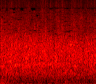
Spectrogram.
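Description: Church congregation applauding during a sermon, a dense, steady wash of clapping from many hands that fills the whole stretch without a break, with no voices standing out above it.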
